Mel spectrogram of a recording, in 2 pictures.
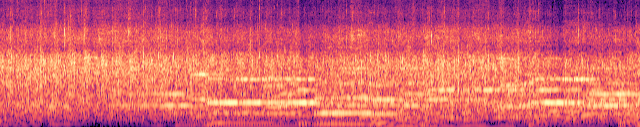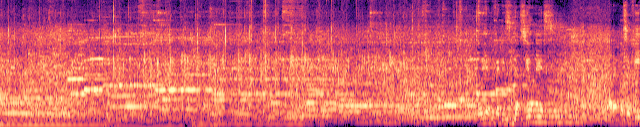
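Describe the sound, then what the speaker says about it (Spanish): A crowd at a national gaucho tradition festival ceremony keeps up sustained, loud applause and cheering to welcome the first national ambassador, while a voice speaks and music plays underneath. "darle la bienvenida con un cálido aplauso a la primera embajadora nacional"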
